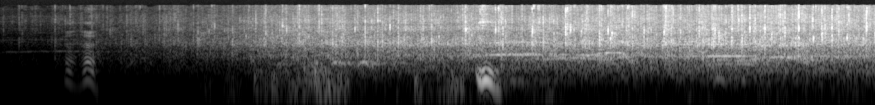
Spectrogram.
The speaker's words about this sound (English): Oh my goodness. I'm in shock. And stop clapping because you're going to steal from my message time, okay? You can clap with me one-on-one in the lobby, okay?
